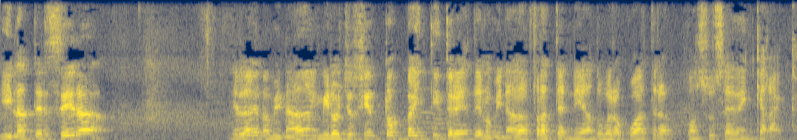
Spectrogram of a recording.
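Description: A man speaks at a fairly slow pace with a fairly high pitch. His pitch varies in an ordinary way, and audible room echo surrounds the voice. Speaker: masonic lodge master and radio host. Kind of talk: radio talk. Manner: formal.

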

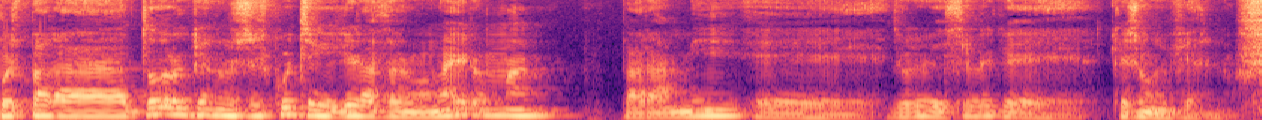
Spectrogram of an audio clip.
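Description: At a moderate pace, a man talks with a dark, mellow tone, medium pitch, lively intonation and a somewhat breathy quality. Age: 30s. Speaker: forklift operator and amateur triathlete. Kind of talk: interview.

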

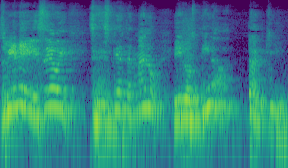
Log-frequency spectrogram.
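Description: In a room with audible echo, a man speaks fairly slowly. His pitch is extremely high and swings very widely. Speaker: pastor. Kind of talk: sermon. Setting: church.

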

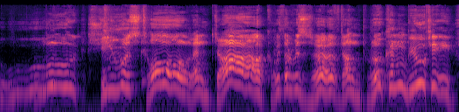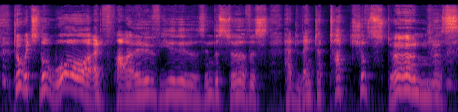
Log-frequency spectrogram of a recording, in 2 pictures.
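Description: A man's put-on character voice, high-pitched, at a very slow pace with hardly any pauses. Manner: spooky, eerie.

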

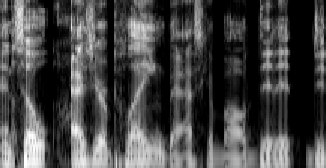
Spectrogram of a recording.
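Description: A man at a moderate pace with ordinary pitch variation, in a dry, close sound with no echo. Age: 40s. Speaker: podcast host. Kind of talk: interview. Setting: studio. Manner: animated.

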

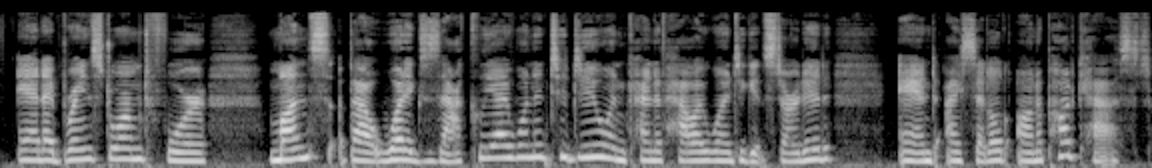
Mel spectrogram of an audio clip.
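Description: On a very clean recording with a silent background, a woman with a fairly high pitch and a somewhat breathy voice speaks at a moderate pace with fairly even intonation. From US Midwest, central Ohio. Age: young. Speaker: podcast host, student climate activist. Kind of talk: solo casual podcast monologue.

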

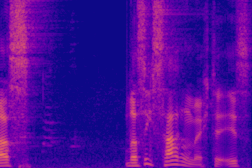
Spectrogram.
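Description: A man's bright, sharp tone with vocal fry, on a very clean recording with a silent background. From Peru. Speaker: psychiatrist. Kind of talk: talk to a church family audience. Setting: hall with live audience.

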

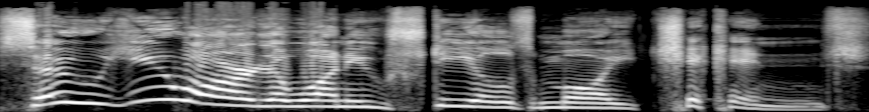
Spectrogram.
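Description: A put-on character voice in a Cornish accent, fairly high in pitch and very slow, on a very clean recording with a silent background. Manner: angry.

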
